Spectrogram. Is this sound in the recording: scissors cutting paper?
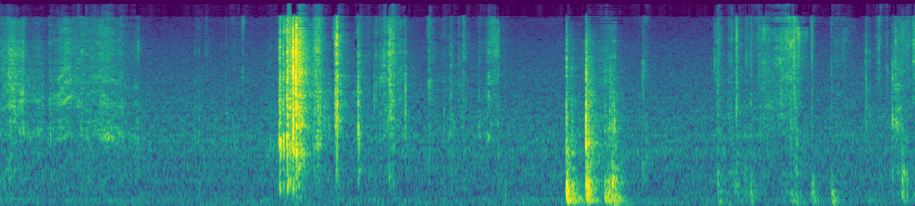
yes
